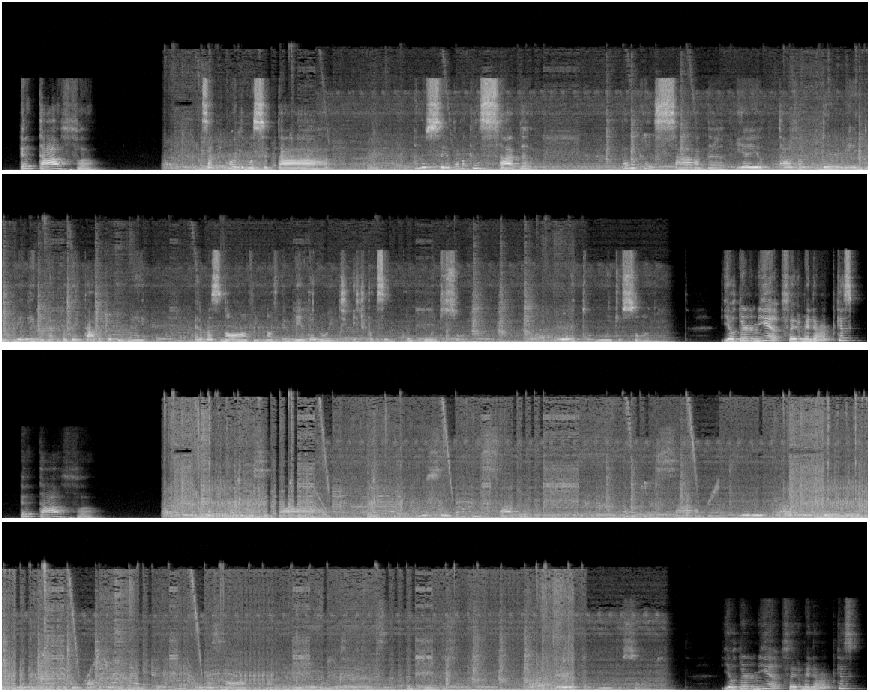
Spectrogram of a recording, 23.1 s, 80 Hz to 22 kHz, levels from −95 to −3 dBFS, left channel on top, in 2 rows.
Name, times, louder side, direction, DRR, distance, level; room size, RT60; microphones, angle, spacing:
voice 1, 0.2-1.3 2.7-4.5 5.5-7.2 8.3-13.5 13.8-17.8 18.9-20.4 21.1-22.9, left 6 dB, 55° left, 0.4 m, -27 dB
sound 1, 2.1-19.4, right 6 dB, 50° right, 0.3 m, -32 dB
sound 2, 4.2-20.4, equal, 30° right, 1.8 m, -30 dB
sound 3, 8.0-9.4 11.2-13.3 17.8-19.0, equal, 5° right, 0.5 m, -36 dB
10.5 x 3.9 x 4.0 m
head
